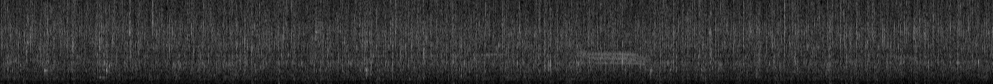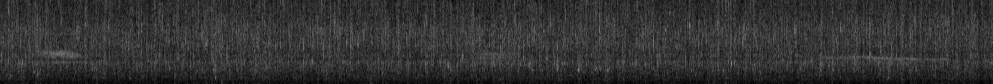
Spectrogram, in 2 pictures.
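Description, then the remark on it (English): A creek trickles steadily and continuously, a soft, even babble of flowing water with fine bright splashes, unbroken for the whole stretch, with no voices. “And just stay there at the creek side, laying on the sandy beach, under the pepperwood tree, with a warm breeze blowing across your body.”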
